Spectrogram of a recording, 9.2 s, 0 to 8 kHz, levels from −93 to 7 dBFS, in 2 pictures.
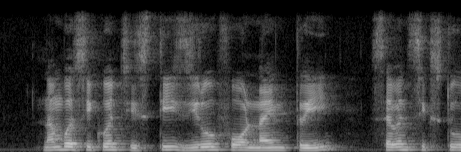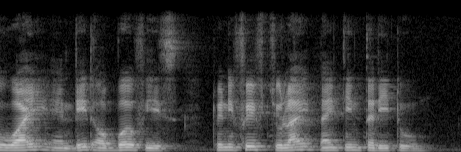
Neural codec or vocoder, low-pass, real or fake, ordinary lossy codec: none; 7.2 kHz; real; none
